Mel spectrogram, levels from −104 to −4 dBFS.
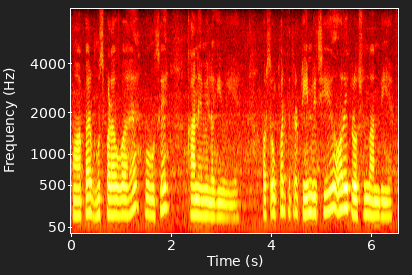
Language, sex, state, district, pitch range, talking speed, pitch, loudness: Hindi, male, Bihar, West Champaran, 155-190 Hz, 230 wpm, 165 Hz, -19 LUFS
